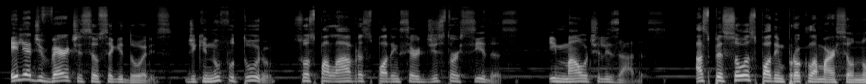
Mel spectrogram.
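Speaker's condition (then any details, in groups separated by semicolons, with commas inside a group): No condition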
